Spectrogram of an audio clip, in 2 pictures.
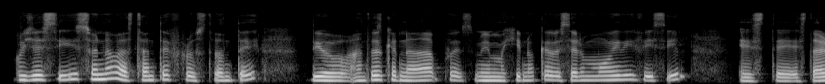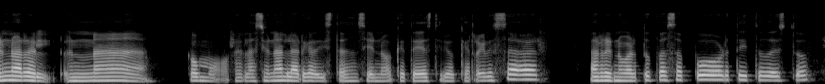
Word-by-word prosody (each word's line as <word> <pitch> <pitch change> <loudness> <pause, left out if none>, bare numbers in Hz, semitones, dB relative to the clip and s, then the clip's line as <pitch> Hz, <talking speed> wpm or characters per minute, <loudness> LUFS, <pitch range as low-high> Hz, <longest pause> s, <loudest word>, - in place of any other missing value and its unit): Oye, 210 +1 +4
sí, 215 +3 +1
suena 245 +1 +4
bastante 200 -2 +2
frustrante. 185 - -1 0.5
Digo, 180 -2 +6
antes 180 +5 +2
que 210 0 0
nada, 190 0 +2
pues, 185 -2 -5
me 185 - +1
imagino 180 +1 +1
que - - -3
debe 195 -2 +2
ser 185 +1 0
muy 200 +2 +2
difícil, 210 - -1 0.5
este, 160 0 -1
estar 160 +2 0
en 190 - +2
una 195 -1 +5
rel 175 -4 +1
en 165 +1 -3
una 170 -3 -1 0.3
como 175 -2 -5
relación 165 +2 -6
a 185 - +2
larga 170 -1 0
distancia, 160 0 -6
¿no? 160 0 -7
Que 165 - -6
te 160 - -3
hayas 165 0 -1
tenido 160 -1 -7
que 160 - -9
regresar 225 +7 -1 0.4
a 180 - +1
renovar 175 -1 0
tu 195 - -4
pasaporte 210 +1 0
y 205 - -1
todo 195 -1 -3
esto. 185 +3 -5
185 Hz, 155 wpm, -20 LUFS, 170-205 Hz, 0.5 s, Digo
